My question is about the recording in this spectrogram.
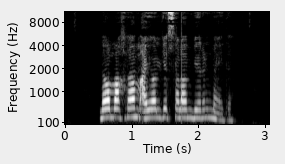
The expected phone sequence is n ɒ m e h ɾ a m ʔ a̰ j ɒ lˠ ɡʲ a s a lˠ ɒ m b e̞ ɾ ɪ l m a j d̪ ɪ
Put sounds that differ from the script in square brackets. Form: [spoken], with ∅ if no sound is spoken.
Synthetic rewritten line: n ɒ m [a] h ɾ a m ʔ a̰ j ɒ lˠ ɡʲ a s a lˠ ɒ m b e̞ ɾ ɪ l m a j d̪ ɪ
